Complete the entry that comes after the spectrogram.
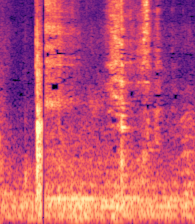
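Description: Sour yogurt being whisked in a bowl for homemade sweet curd, opening with one sharp metallic clink of the utensil against the bowl, then a few quiet, soft scraping strokes.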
